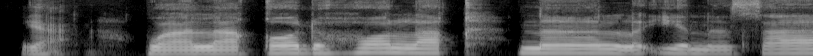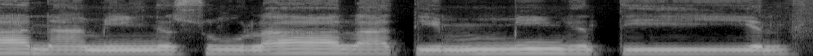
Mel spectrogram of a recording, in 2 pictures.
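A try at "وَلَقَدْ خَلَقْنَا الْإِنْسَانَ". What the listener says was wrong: Ya, gunnahnya dipanjangin lagi. Nih, insana walaqad khalaqnal insana dipanjangin.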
